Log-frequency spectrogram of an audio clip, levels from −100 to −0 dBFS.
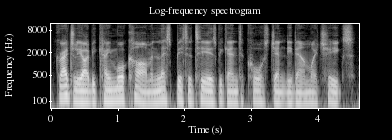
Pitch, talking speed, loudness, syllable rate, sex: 95 Hz, 205 wpm, -20 LUFS, 5.4 syllables/s, male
